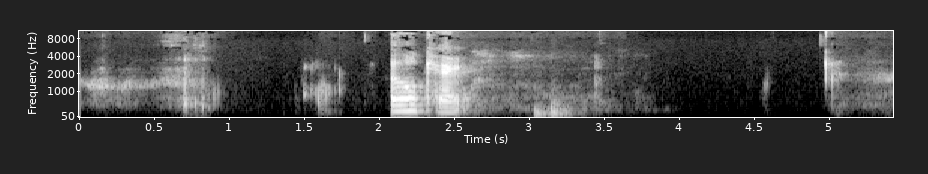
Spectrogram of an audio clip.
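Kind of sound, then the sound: food or drink, sipping hot tea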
